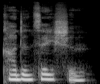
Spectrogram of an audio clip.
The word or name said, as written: condensation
